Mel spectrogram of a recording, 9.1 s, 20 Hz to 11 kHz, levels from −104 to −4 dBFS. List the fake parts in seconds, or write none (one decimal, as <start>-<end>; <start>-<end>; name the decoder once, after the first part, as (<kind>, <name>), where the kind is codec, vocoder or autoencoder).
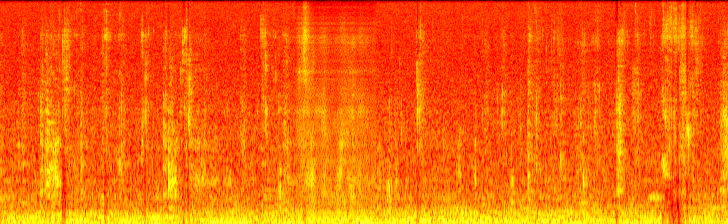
3.7-4.7 (vocoder, WaveNeXt)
